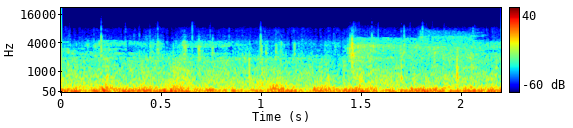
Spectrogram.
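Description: Mountain bike riding fast down a leaf-covered dirt singletrack: wind buffeting the camera microphone, with the tyres rolling over the dirt and scattered clicks and rattles from the bike.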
